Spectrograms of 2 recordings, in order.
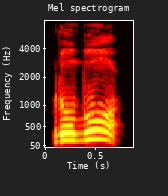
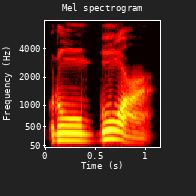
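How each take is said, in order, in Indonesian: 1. Ain tebal, dengan bibir membulat. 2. Ain tipis, tanpa bibir membulat. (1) "Tidak sampai ditahan pada posisi monyong. Takut jadi te tebal" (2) "Ain tipis"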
